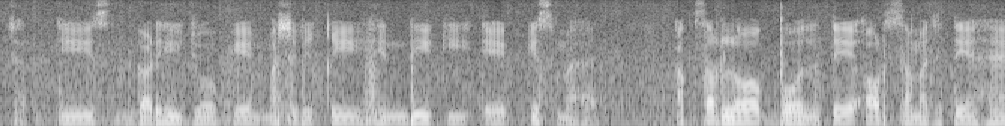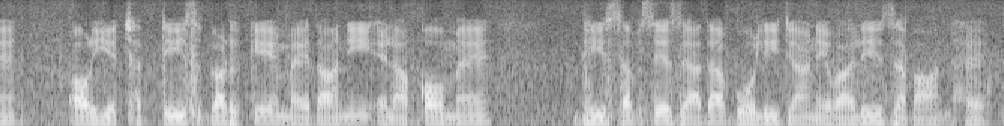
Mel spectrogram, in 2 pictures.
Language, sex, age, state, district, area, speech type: Urdu, male, 18-30, Delhi, South Delhi, urban, read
